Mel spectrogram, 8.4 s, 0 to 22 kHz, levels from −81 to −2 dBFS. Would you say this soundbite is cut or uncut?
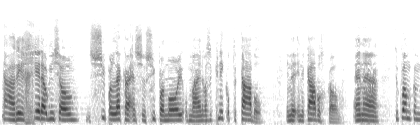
uncut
